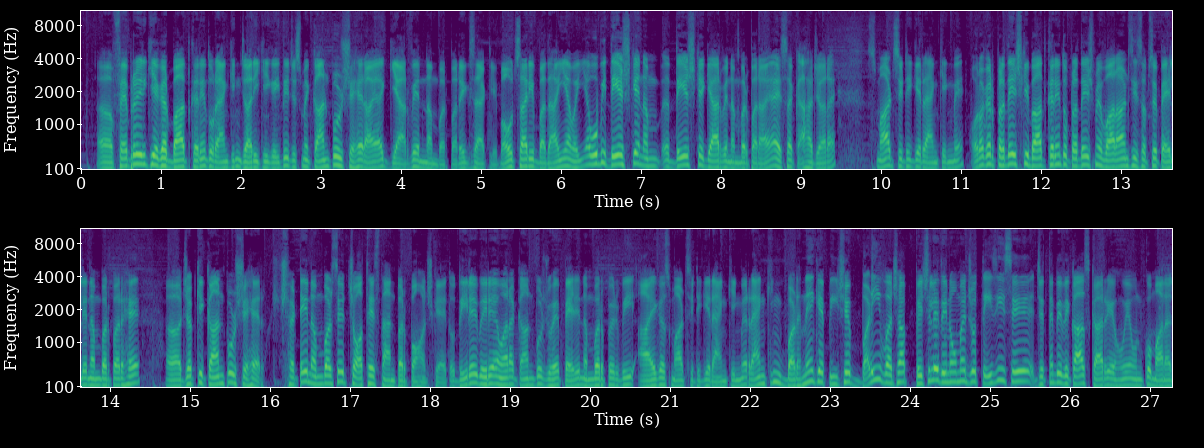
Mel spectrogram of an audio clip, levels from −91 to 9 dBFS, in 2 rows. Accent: native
